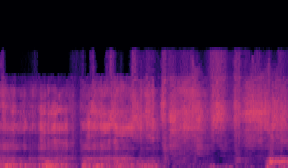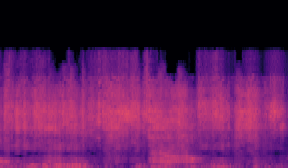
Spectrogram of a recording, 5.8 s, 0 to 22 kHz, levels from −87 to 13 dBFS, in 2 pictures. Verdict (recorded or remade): remade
